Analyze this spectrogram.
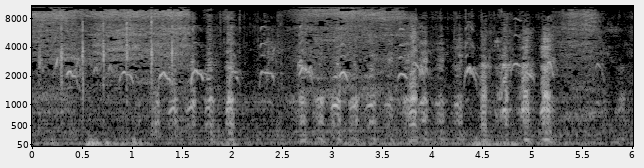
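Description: A brood of Muscovy ducklings peeping: many short, high chirps, several a second, running on without a break.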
